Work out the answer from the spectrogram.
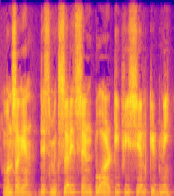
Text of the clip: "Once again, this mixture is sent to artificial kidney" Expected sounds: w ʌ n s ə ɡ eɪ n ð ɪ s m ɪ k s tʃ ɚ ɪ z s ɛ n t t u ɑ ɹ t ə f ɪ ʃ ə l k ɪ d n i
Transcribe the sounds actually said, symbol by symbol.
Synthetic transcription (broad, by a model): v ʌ n s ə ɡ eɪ n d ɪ s m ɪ k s ɚ ɪ z s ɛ n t t u ɑ ɹ t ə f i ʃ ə l k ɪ d n i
